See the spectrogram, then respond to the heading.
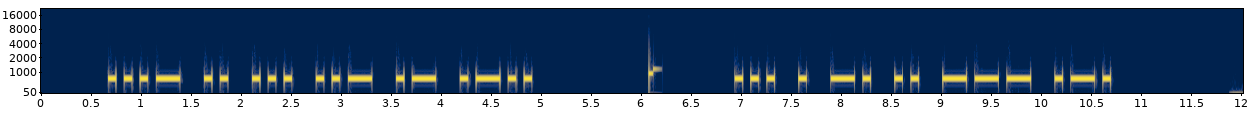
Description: Morse code, heard as a keyed tone, about 15 wpm, 700 Hz. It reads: VISUAL SENIOR
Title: Sets of 5 Words Encore - New Word Drill - 15wpm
